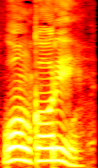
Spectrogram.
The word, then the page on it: wongkori: Ansus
